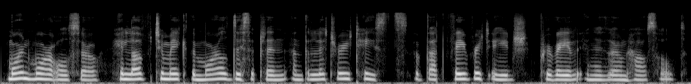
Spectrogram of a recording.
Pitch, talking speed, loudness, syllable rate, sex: 230 Hz, 210 wpm, -16 LUFS, 6.3 syllables/s, female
